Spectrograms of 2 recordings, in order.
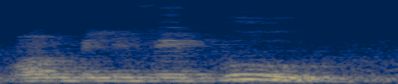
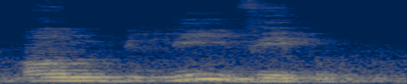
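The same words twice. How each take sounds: First: The stress is on the fifth syllable. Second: The stress is on the fourth syllable. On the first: The speaker calls it wrong. "If I put it on the fifth one" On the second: The speaker calls it right. "putting the stress on the fourth syllable"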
